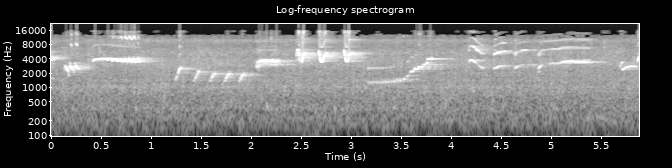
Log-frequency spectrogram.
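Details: Asian pied starling in fighting mode, a training recording for songbirds: varied clear whistles, some rising and some flat, with descending stepped notes and buzzy bursts, over a steady background hiss.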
